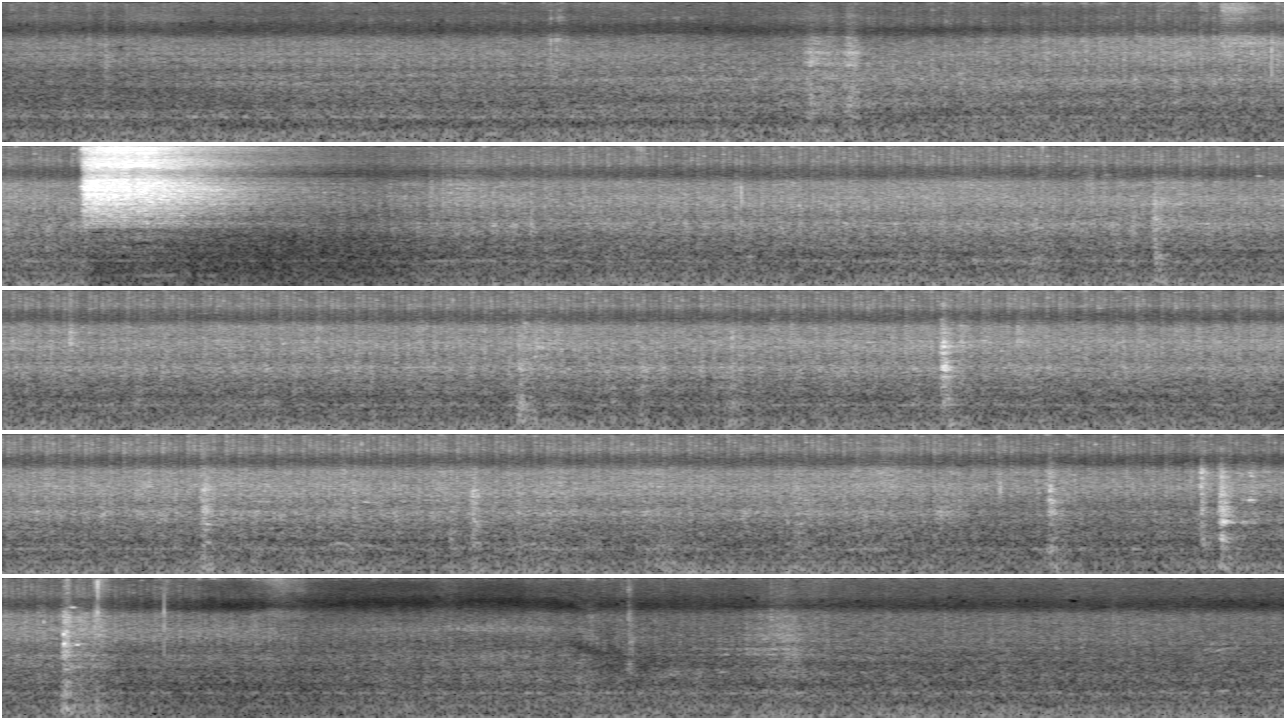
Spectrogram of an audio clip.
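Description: Heavy diesel truck engine running steadily, with a short, loud hiss of air from the air brakes about seven seconds in. A few faint clicks sound now and then.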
